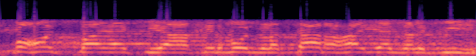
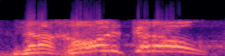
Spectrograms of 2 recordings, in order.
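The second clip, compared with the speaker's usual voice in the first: raised exhortation; 4 semitones higher than usual. Real, not acted. Preacher urging congregation.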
